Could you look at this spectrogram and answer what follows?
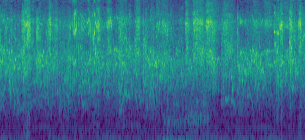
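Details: Budgerigars showing uncommon colour mutations squawk and chirp in a dense, bright chorus, piercing squeaks rising above continuous high warbling from several birds, with a brief low thud near the middle.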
